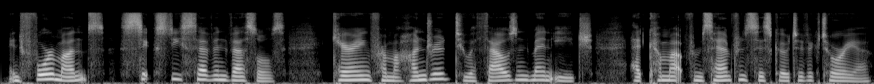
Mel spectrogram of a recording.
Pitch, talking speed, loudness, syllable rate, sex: 190 Hz, 160 wpm, -18 LUFS, 4.3 syllables/s, female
